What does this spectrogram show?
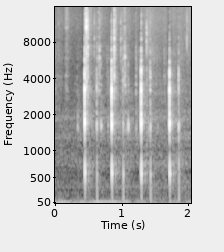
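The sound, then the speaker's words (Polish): A remote control clicks in a steady rhythm: about five crisp, sharp clicks, each followed by a softer tick, repeating roughly twice a second over quiet background hiss. “jesteś w stanie na przykład zademonstrować, jaki ten pilot wydaje dźwięk w ogóle? Czy on jakoś głośno klika, pracuje, czy...”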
